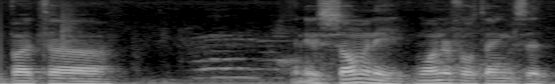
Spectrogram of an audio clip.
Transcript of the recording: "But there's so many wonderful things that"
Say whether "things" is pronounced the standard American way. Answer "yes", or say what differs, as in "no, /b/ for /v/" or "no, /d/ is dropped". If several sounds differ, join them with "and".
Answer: yes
